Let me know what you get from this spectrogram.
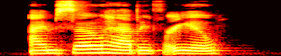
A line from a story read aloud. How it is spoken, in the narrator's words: Styles says, flatly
